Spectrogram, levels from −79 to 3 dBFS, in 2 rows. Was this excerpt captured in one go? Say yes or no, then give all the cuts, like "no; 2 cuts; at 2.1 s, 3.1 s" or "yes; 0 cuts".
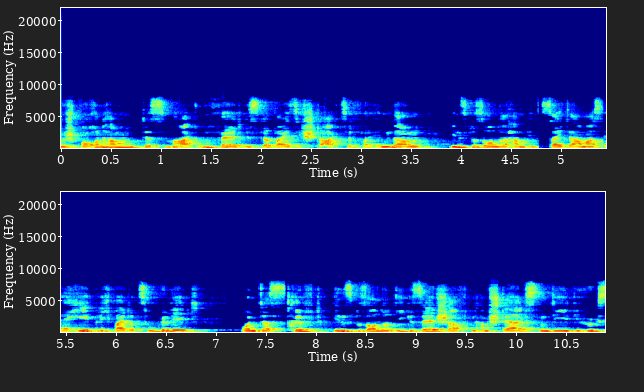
no; 3 cuts; at 4.8 s, 5.4 s, 7.7 s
